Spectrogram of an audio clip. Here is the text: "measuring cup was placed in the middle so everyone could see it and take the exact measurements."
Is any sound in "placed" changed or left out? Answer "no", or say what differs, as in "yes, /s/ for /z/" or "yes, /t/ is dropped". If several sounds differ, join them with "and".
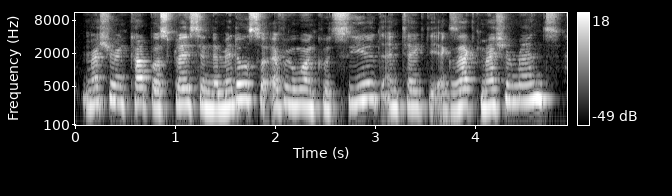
no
